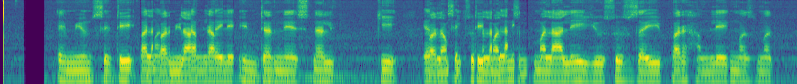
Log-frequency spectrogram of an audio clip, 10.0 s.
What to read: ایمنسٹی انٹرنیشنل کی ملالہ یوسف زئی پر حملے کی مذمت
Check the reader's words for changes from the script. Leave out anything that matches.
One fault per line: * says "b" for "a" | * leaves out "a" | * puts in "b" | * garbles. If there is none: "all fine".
* garbles
* garbles
* leaves out "کی"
